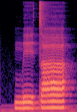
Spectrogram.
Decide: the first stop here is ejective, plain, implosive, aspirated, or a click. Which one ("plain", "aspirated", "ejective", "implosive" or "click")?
plain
